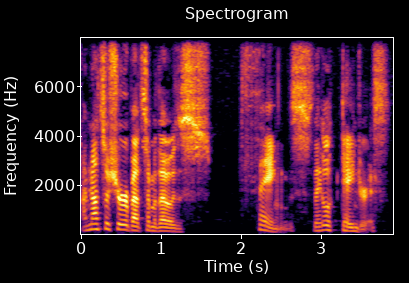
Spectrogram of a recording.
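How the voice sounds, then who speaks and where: A man's voice: on the high side, animated, normal speed, bright, forceful tone, dry recording, studio quality. A man playing a frightened but defiant, clever child in an audio play. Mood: wary.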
